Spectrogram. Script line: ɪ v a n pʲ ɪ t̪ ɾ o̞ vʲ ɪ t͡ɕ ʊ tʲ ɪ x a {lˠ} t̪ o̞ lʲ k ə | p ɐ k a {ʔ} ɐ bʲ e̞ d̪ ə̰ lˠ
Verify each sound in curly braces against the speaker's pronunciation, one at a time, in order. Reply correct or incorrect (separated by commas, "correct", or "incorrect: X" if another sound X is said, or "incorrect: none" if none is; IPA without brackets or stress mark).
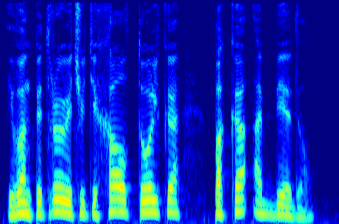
correct, correct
